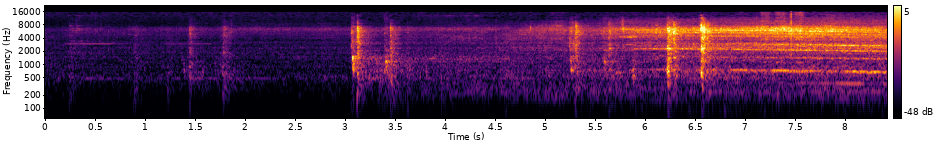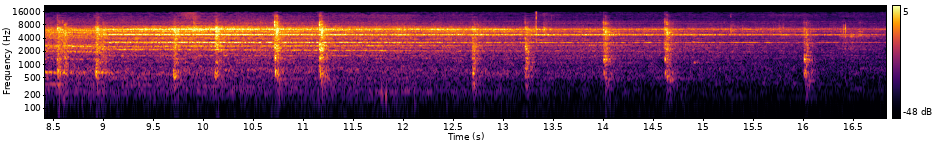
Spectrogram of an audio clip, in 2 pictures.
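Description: JR Shikoku 7200 series local train rolling slowly past, its wheels clicking over rail joints at a gradually slowing beat. From about six seconds in, a steady high-pitched whine sounds as the train slows.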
